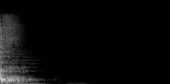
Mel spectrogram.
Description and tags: Fat Snare of GOD high tune 030
Fatter version of the snare. This is a mix of various snares. Type of sample: Realistic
